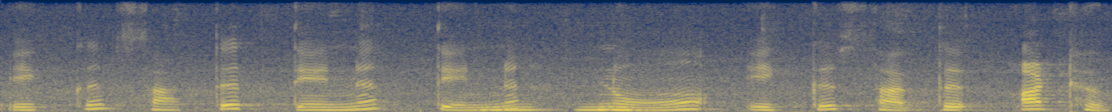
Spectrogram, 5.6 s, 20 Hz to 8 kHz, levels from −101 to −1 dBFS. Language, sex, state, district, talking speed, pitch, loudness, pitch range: Punjabi, female, Punjab, Pathankot, 85 wpm, 215 Hz, -19 LUFS, 205-255 Hz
